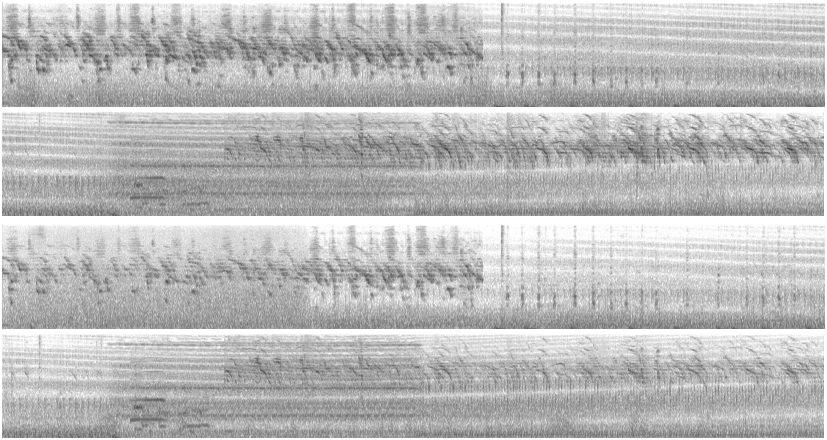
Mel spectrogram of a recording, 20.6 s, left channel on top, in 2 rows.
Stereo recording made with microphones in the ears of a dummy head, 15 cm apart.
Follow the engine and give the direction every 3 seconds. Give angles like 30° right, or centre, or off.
60° left, 60° left, 50° left, 30° left, centre, 40° right, 60° right.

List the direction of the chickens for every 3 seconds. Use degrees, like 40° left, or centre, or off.
60° left, 40° left, centre, 20° right, centre, 50° left, 50° left.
